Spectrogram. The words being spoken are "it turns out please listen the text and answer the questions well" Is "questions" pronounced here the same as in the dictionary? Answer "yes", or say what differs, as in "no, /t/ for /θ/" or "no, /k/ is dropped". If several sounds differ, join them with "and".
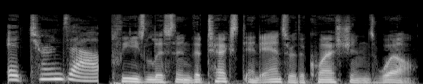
yes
